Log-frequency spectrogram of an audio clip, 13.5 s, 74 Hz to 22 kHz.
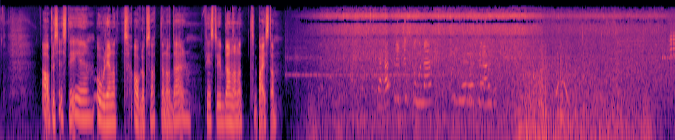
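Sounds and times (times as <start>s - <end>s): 
speech: 0.8s - 5.6s
heavy late-May rain pouring in Stockholm: 6.0s - 13.5s
low thunder rumbling: 6.1s - 13.3s.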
